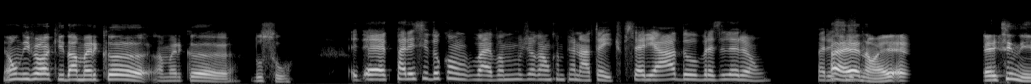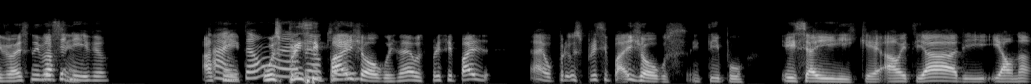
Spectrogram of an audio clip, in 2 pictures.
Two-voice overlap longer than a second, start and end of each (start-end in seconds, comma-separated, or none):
12.4-13.9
